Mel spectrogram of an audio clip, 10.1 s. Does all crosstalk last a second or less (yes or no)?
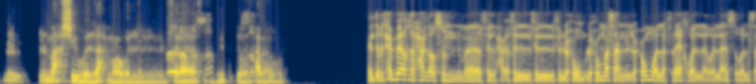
no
